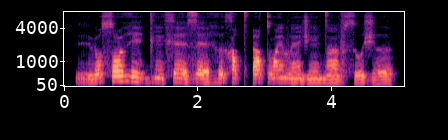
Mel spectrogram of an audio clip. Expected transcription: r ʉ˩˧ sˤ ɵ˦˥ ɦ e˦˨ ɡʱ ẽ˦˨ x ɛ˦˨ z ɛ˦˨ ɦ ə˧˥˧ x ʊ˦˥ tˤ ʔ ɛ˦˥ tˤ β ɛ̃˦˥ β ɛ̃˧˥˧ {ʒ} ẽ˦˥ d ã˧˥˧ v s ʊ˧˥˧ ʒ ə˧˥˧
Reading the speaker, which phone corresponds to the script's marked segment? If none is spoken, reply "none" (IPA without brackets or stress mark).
ʒ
